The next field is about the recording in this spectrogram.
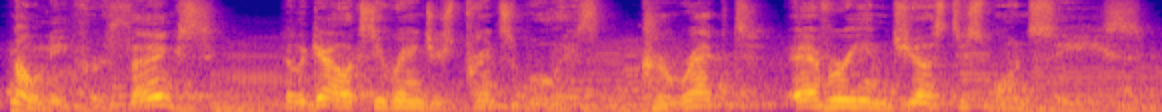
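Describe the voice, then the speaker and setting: A man's voice: on the high side, lively intonation, a little slow, over music. A man voicing a brash, folksy cyborg space cowboy in a video game, with a drawl.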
